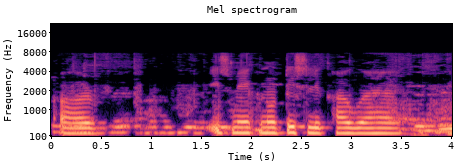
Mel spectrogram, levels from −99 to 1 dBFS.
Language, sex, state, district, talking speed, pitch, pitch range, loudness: Hindi, female, Bihar, Vaishali, 120 wpm, 190 Hz, 185-195 Hz, -16 LUFS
